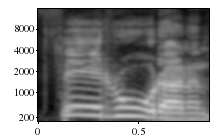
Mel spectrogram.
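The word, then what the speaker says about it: θέλω: 여기서 뜻대로에 해당하는 헬라어는 테로라는 단어입니다. 이 th 발음 번데기 발음이에요. 테로 이렇게 좀 어렵습니다. 발음이.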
